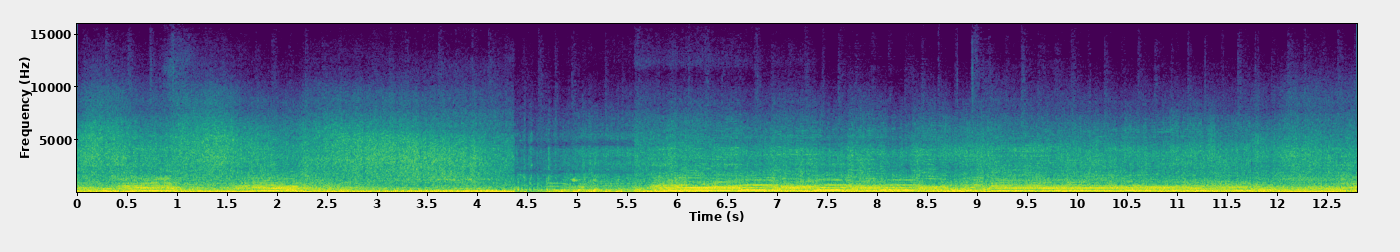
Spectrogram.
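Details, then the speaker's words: 1995–96 Sea-Doo XP 800 two-stroke (X4 hull) coming in, rough and uneven, not firing on both cylinders; cause looked like a blown exhaust with the hull filling with water, a popped flush line found. "I was coming in to get my helmet and Jason came in on this and I could hear it was not quite firing on 2."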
